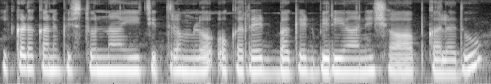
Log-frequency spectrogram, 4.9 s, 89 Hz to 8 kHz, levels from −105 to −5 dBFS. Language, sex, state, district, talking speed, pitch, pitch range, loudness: Telugu, female, Telangana, Mahabubabad, 120 wpm, 185 Hz, 175-190 Hz, -16 LUFS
